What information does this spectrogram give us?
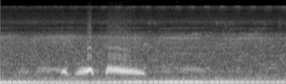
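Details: Spotted dove during trapping with a decoy in a rubber plantation near a settlement. A single phrase of hooked coos ending in a long falling note, under a loud low rumbling drone.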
